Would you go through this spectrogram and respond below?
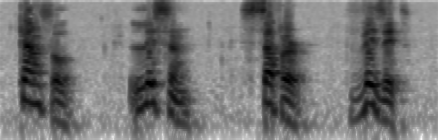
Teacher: It has two syllables, but the first syllable is stressed.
